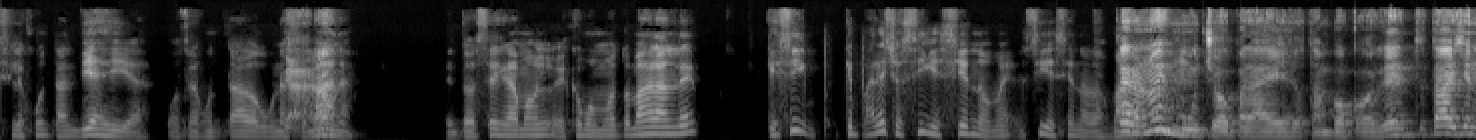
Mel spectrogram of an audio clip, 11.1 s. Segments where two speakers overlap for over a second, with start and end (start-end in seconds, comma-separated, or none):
none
